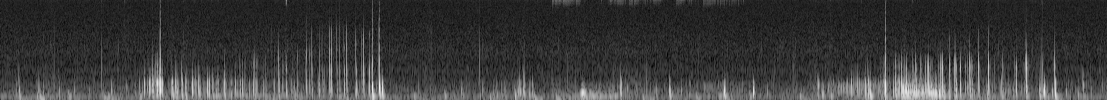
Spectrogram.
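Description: Loud gurgling, rumbling stomach noises coming in waves with bubbly pops; ordinary digestive sounds (borborygmi).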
